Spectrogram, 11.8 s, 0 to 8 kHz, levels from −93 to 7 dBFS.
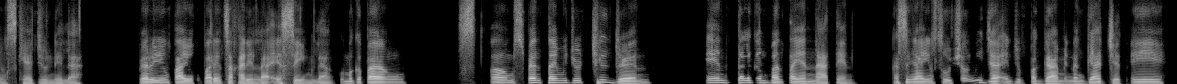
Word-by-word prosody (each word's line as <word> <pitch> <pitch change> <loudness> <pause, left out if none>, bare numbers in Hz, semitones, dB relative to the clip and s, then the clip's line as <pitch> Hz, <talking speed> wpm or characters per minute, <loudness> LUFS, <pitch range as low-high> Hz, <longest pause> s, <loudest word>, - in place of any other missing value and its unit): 'yong 110 - -10
schedule 110 -1 -3
nila. 100 -1 -5 0.6
Pero 150 +3 +5
'yong 170 -1 0
payo 145 -2 +5
ko - - -37
pa 135 -1 +3
rin 130 - -4
sa - - +2
kanila 120 -3 +1
is 120 -2 +1
same 115 -4 -1
lang. 105 0 -4
Kumbaga 140 +3 -4
parang 155 0 +4 0.5
s - - -2 0.2
uhm, 170 +1 +2
spend 195 +4 +2
time 185 0 +2
with 185 - -11
your 180 - -3
children 145 -9 +1 0.6
and 190 -1 -1
talagang 190 -1 -1
bantayan 150 -4 +2
natin 110 -2 -1 0.4
kasi 160 - 0
nga 150 -2 +3
'yong 145 - -2
social 140 0 -5
media 145 -9 +1
and 145 - -7
'yong 145 -1 -11
paggamit 130 -2 +2
ng 130 +1 -4
gadget, 130 -6 +1
eh, 155 -1 0
145 Hz, 195 wpm, -24 LUFS, 125-160 Hz, 0.6 s, Pero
